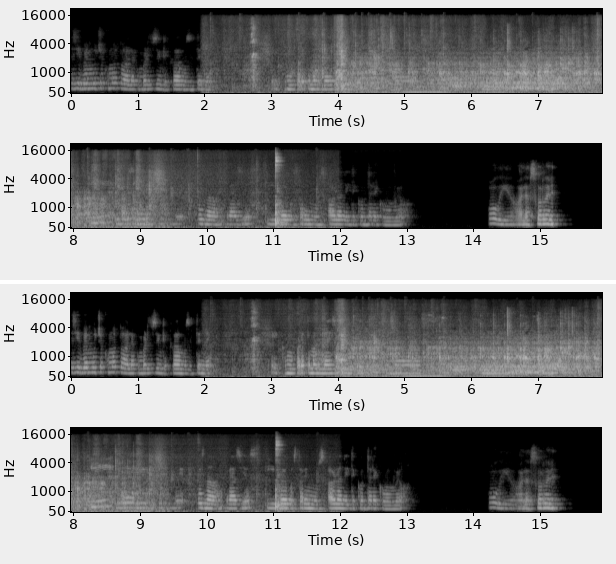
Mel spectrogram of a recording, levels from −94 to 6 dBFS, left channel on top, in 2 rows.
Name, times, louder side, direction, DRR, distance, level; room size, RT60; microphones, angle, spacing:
voice 1, 0.0-2.1 3.0-5.5 6.1-7.4 8.2-13.0, right 4 dB, 60° right, 0.5 m, -36 dB
sound 1, 1.9-12.0, left 4 dB, 70° left, 0.8 m, -37 dB
sound 2, 4.0-9.4, right 1 dB, 10° right, 0.7 m, -31 dB
voice 2, 8.6-9.2 14.2-15.2, left 3 dB, 40° left, 0.3 m, -35 dB
4.5 x 2.0 x 2.4 m
head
